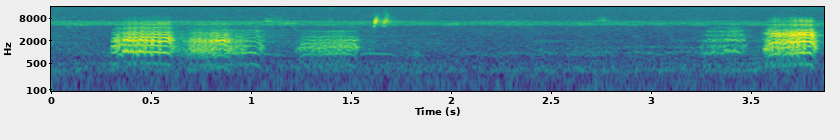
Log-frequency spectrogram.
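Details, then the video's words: Macaws cooling off, recorded 7-12-2023 in Southern California: harsh, raspy squawks, three quick bursts early then two more near the end, with a steady high whine running underneath. "Guacamayas refrescándose"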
